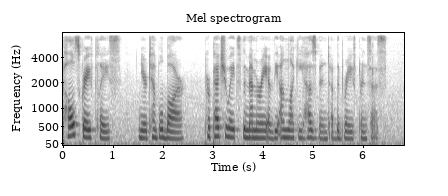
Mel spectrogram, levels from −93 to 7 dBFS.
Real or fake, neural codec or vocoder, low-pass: fake; autoencoder, 48 kHz, 128 numbers a frame, DAC-VAE, trained on Japanese speech; 7.2 kHz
